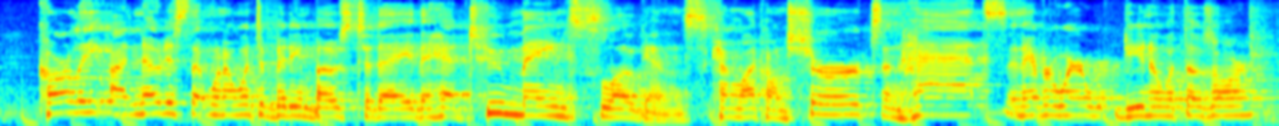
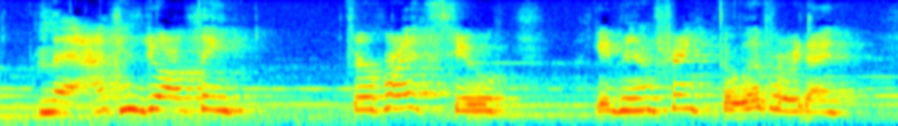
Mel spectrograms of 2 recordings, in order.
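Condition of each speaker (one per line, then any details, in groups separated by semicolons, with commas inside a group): No condition
Cerebral palsy; prenatal brain injury, uses wheelchair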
